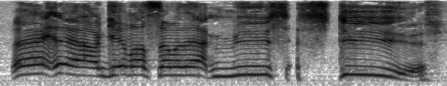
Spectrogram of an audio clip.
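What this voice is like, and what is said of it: Put-on Scottish accent. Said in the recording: “You have to say it with a Scottish accent.”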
